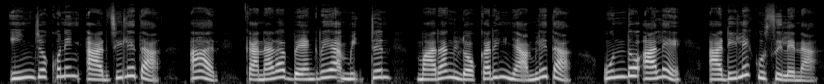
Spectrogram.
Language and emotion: Santali, happy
